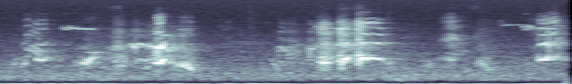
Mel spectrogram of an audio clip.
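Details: Flock of pink cockatoos swinging on an old telegraph line, giving harsh, quavering, screechy calls in short overlapping bursts, with brief pauses between groups of calls; a quiet background.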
